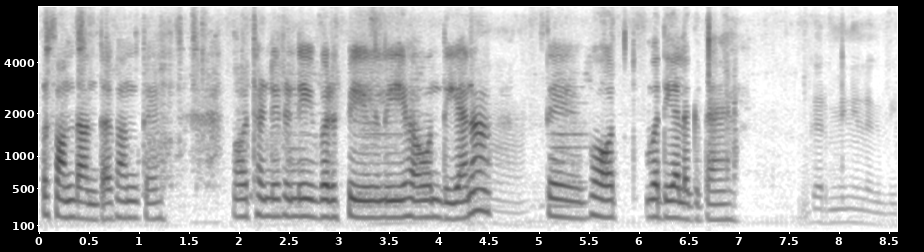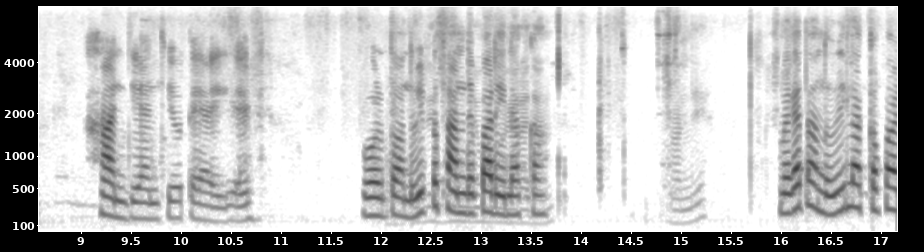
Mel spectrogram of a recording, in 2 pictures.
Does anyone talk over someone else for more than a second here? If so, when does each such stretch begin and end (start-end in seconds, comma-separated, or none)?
12.3-13.6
